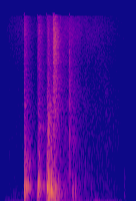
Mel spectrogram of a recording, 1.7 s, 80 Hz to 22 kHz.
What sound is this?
Body falling to floor 2
A body falling heavily to a wood floor, natural reverberation present.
